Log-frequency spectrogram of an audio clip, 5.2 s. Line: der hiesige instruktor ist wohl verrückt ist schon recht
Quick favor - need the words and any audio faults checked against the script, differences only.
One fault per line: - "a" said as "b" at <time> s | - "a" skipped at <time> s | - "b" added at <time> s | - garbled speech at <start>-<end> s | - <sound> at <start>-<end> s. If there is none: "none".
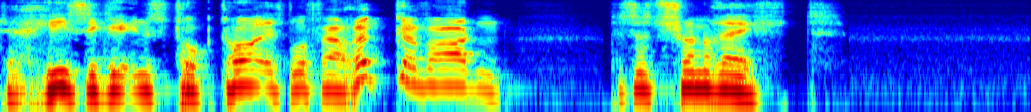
- "geworden das" added at 2.0 s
